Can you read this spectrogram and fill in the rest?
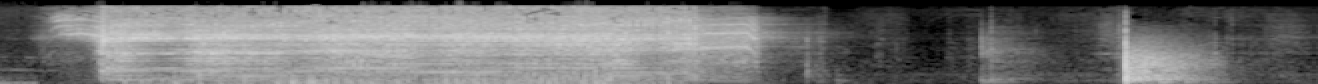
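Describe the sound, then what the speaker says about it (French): An impact driver drives a screw into wood with a loud, close, rapid hammering rattle lasting about three seconds, then stops; two short tool bursts follow after a pause. "Je vais visser cette vis avec la visseuse à choc tant que l'embout est assez long."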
